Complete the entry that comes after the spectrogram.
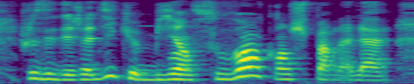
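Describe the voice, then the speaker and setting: On a very clean recording with a silent background, a woman speaks at a medium pitch and a fairly quick pace, her pitch swinging very widely. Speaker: hypnotherapist. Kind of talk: live talk to viewers. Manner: fast; halting, many fillers.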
